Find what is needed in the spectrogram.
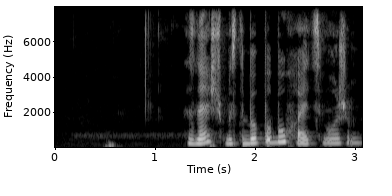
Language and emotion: Russian, positive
